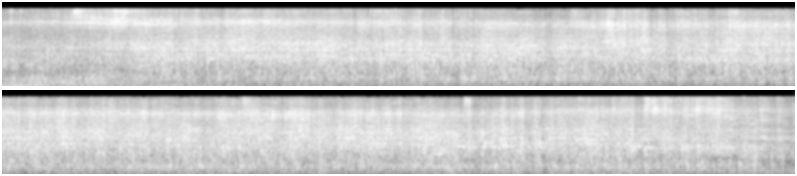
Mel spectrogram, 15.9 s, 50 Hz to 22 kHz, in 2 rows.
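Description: Passenger express passing at high speed: the ZCU-30 diesel-electric locomotive's engine at the start, then the coaches' wheels clattering steadily over the rail joints.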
